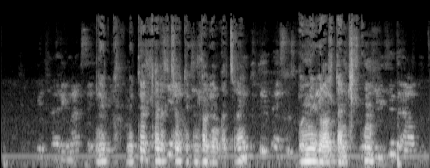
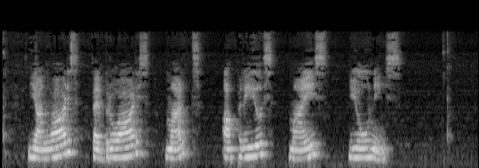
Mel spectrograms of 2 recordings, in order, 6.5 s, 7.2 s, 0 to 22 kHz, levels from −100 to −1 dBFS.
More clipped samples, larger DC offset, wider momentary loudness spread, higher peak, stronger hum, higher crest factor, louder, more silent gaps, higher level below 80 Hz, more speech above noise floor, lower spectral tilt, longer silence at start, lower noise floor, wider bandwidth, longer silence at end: neither; neither; first, 19 LU vs 16 LU; first, -2 dBFS vs -8 dBFS; neither; about the same, 20 dB vs 16 dB; first, -21 LUFS vs -24 LUFS; neither; first, -46 dBFS vs -64 dBFS; second, 26 dB vs 45 dB; first, -7 dB/octave vs -5 dB/octave; about the same, 0.05 s vs 0.05 s; second, -47 dBFS vs -68 dBFS; first, 15.5 kHz vs 11.5 kHz; second, 0.05 s vs 1.2 s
